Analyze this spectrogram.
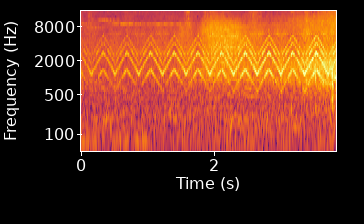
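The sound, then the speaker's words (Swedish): A police car siren wails steadily in a fast rising-and-falling yelp, heard from inside the moving police car on an urgent emergency drive toward Gårdsten, with engine and road rumble underneath, and no talking. “Hoppar in i en bil och så kör vi trängande då mot Gårdsten.”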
